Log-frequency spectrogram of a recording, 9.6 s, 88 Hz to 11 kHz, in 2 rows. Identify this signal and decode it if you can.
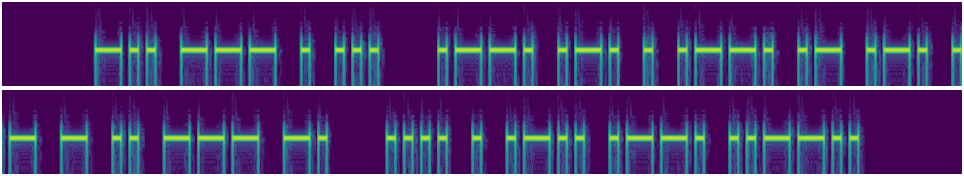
Morse code, heard as a keyed tone, about 28 wpm, 700 Hz. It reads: DOES PREPARATION HELP?
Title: Sentences from Top 1400 Words 28wpm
